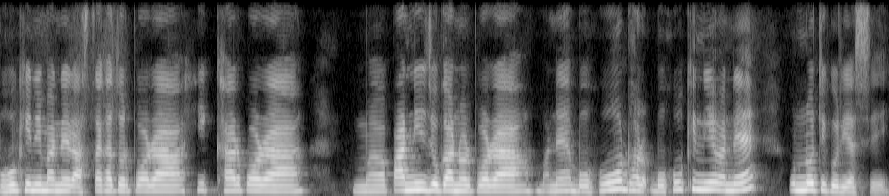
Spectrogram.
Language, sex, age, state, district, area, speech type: Assamese, female, 45-60, Assam, Udalguri, rural, spontaneous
